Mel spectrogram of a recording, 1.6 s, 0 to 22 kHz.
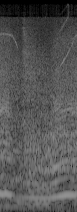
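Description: The car engine in Forza Motorsport 6 drones at high revs through a corner with a smooth, sustained engine note. The pitch dips slightly and then climbs again, with faint tire noise, and no one speaks.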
